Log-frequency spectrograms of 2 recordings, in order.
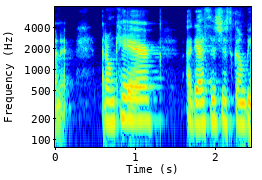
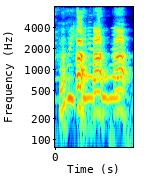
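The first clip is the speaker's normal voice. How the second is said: laughing; 6 semitones higher, 8 dB louder than usual. Real, not acted. Laughing surprised reply.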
